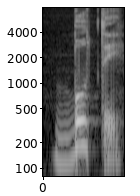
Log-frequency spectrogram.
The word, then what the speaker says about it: beauté: Remember, we've got this combination of a, u here, of the vowels, okay? But then it will give you the sound o, beauté, okay?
